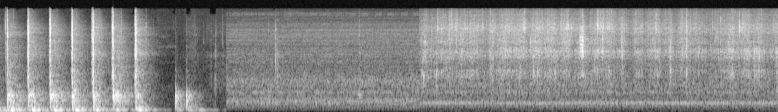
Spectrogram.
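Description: Background music fades out about two seconds in. Then crushed freeze-dried fruit crumbs are poured from a plastic zip-top bag into a stainless steel mesh strainer and sifted, a faint rustling with many small ticks over a low steady hum.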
